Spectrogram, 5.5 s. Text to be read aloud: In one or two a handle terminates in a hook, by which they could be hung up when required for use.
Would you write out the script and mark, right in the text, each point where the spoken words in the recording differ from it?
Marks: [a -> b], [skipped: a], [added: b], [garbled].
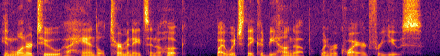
In one or two a handle terminates in a hook, by which they could be hung up when required for use.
